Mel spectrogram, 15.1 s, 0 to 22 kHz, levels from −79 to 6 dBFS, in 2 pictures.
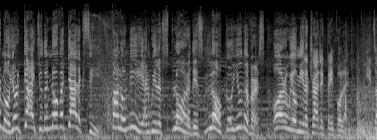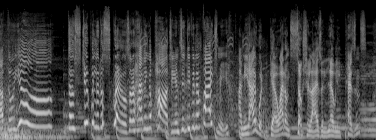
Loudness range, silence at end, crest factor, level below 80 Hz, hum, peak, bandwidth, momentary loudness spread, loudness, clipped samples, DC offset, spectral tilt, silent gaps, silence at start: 2 LU; 0 s; 16 dB; -36 dBFS; none; -2 dBFS; 18.5 kHz; 7 LU; -17 LUFS; under 0.1%; under 0.1%; -4 dB/octave; none; 0 s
